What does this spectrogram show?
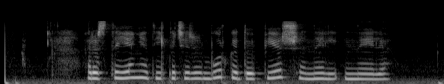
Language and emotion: Russian, neutral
